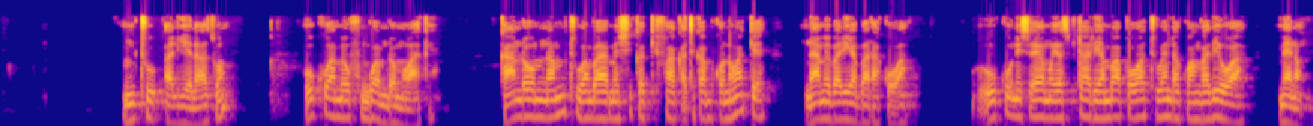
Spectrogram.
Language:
Swahili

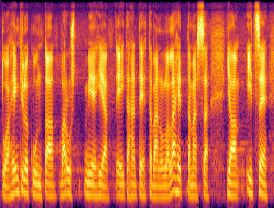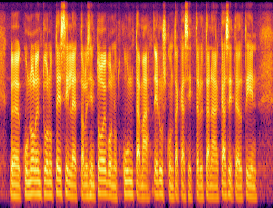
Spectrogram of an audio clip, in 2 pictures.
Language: Finnish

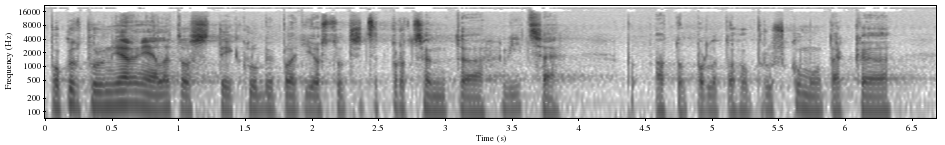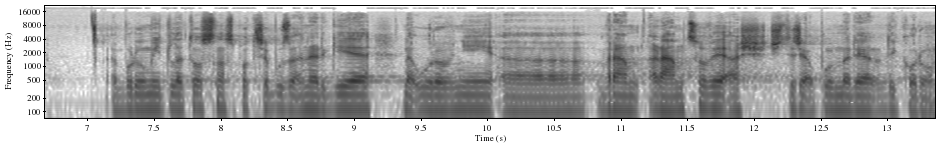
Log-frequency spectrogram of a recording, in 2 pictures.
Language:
Czech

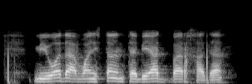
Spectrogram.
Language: Pashto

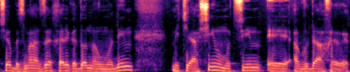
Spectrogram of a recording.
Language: Hebrew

